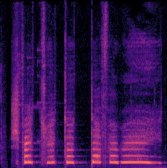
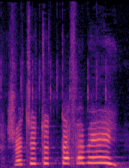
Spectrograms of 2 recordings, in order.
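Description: First: Higher, hammier shout. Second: Angry shout. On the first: Menace reprise plus aiguë. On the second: Première menace. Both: Acted.

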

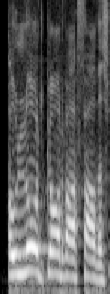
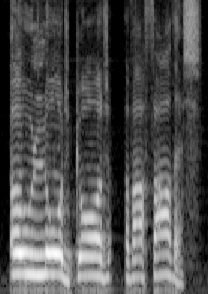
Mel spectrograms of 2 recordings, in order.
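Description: First: Said in the usual way. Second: Put-on slow, reverent reading of an old prayer; solemn slow prayer. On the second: Preacher reads Jehoshaphat's prayer to the congregation, slow and reverent. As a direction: let each word of the prayer land slowly and solemnly. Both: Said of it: "He says".

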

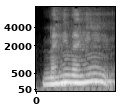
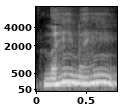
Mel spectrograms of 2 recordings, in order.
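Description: First: High, loud desperate cry of no; scream. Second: Raised, louder pleading no; a boy pulling free, crying no; frightened protest. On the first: A narrator's reading. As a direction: scream it, begging. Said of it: "Oliver चीखा". (ऊँची घबराई चीख) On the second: Acted. Oliver resists being dragged. (डरा हुआ इनकार)

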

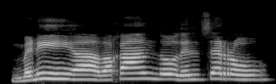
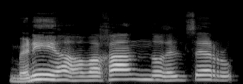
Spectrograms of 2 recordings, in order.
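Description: First: Same sung line raised a step, slow; sung a tone higher. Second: Slow sung line at the base key; sung at base pitch. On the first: Musician teaching viewers, sung slow a tone higher. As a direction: sing it a whole tone higher. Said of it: "Un tono más arriba". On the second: Musician teaching viewers, sung slowly at base key. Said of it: "el tono es este". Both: Shown as a demonstration.

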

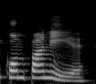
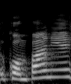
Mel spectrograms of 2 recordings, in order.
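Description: First: "companie" stressed late, com-pa-NI-e. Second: "companie" stressed in the middle, com-PA-nie. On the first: Teacher contrasting homographs, "companie" stressed on NI. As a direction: land on the NI of "companie". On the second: Teacher contrasting homographs, "companie" stressed on PA. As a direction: hit the A of "companie". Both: Shown as a demonstration. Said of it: "dar se citesc diferit".

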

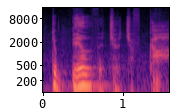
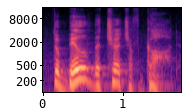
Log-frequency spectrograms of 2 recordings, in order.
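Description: First: Breathy whisper of the same line; hushed, reverent repetition; whispered in awe. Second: Proud declaration. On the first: Acted. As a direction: whisper it as if moved. Repeats the reply in awe. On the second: Retold or imitated. Student's bold reply, quoted.

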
